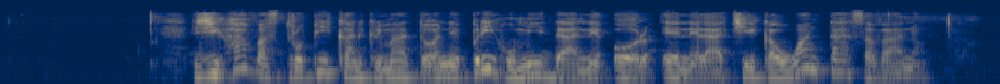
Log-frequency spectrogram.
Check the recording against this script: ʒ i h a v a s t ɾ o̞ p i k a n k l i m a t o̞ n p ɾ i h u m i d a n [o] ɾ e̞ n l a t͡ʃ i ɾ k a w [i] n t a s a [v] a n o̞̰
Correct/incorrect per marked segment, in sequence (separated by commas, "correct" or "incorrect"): correct, incorrect, correct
